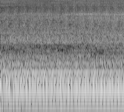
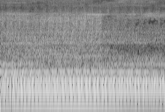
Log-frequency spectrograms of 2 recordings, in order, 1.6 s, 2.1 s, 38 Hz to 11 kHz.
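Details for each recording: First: Nissan R32 Skyline RB20 on first start after engine install, no coolant in it yet: even idle with a light, fast ticking over the rumble; hydraulic lifters still bleeding up, noisier than owner likes, expected to quieten with more run time. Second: Nissan R32 Skyline with RB20, first start after engine install on Christmas Day, no air temp sensor, turbo not yet making boost (one pipe unhooked): deep, even six-cylinder burble at steady idle, no stumbles or knocks; noisy injectors noted; runs good.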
